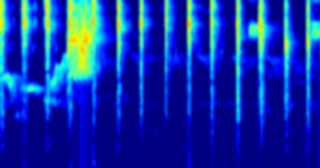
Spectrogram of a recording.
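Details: Lovebird song meant to provoke other lovebirds into agitation: rapid clicking ticks repeated about every third of a second, with a burst of shrill squeaky chirps early on and a steady faint tone running beneath.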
